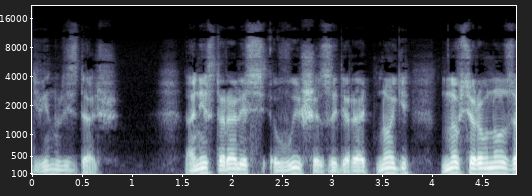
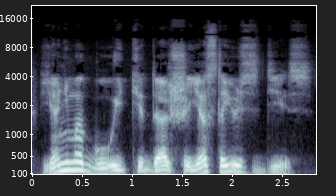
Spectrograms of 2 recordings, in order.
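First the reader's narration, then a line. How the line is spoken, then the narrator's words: Whiny childish mumble. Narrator (Russian): Капризным детским голосом она пробормотала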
